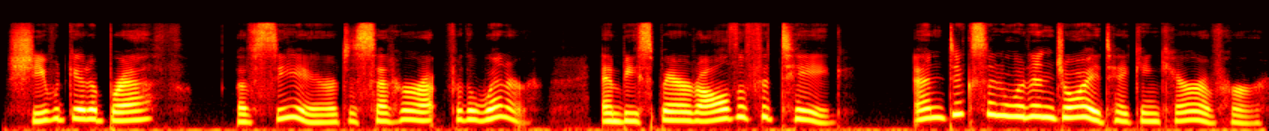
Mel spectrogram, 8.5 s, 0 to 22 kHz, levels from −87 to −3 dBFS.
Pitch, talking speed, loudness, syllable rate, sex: 250 Hz, 205 wpm, -17 LUFS, 4.9 syllables/s, female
